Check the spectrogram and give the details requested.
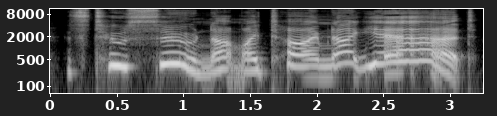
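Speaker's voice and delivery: high, loud, desperate pleading; desperate fear. Acted. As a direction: cry out in panic as the wall nears. About to hit the wall.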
